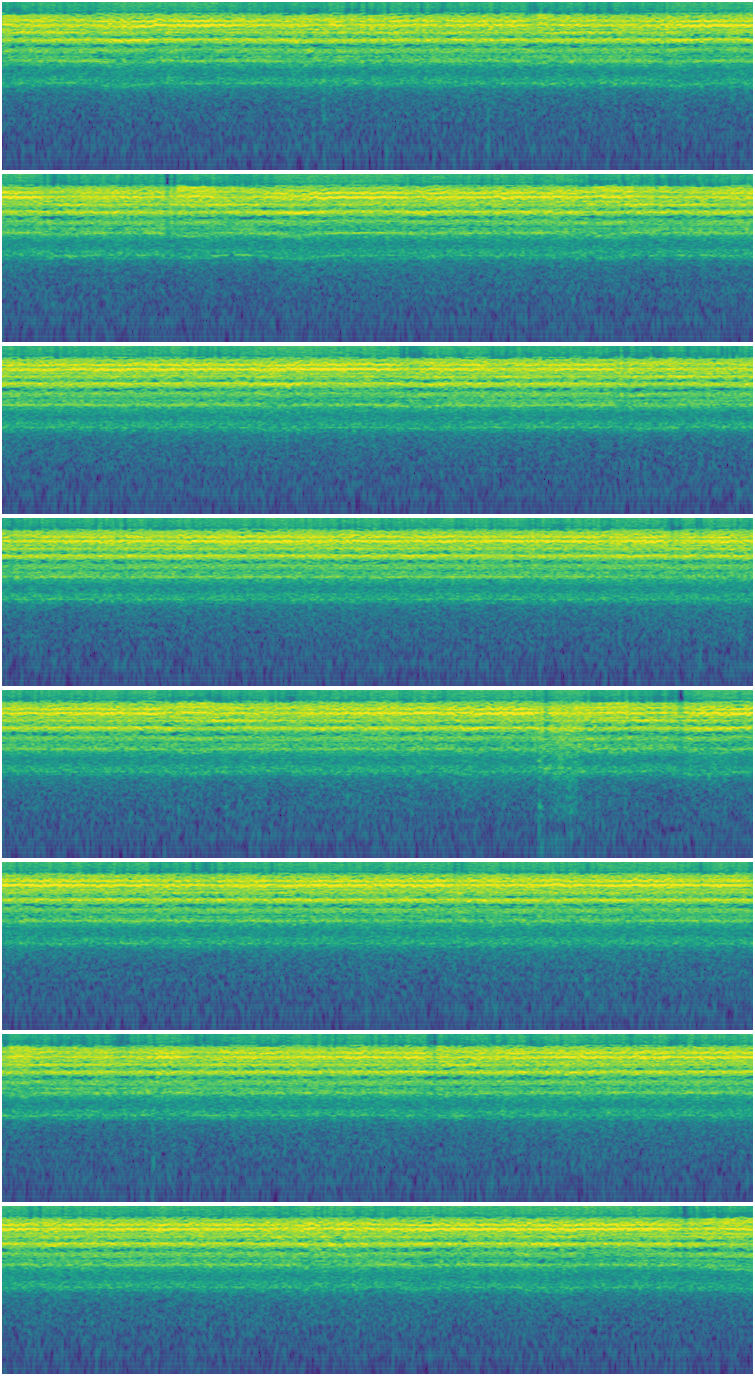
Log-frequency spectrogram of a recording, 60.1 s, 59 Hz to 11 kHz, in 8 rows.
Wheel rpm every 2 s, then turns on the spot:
230, 230, 230, 230, 230, 230, 230, 230, 230, 230, 230, 230, 230, 230, 230, 230, 230, 220, 220, 230, 230, 240, 230, 230, 230, 230, 230, 230, 230, 220.
none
